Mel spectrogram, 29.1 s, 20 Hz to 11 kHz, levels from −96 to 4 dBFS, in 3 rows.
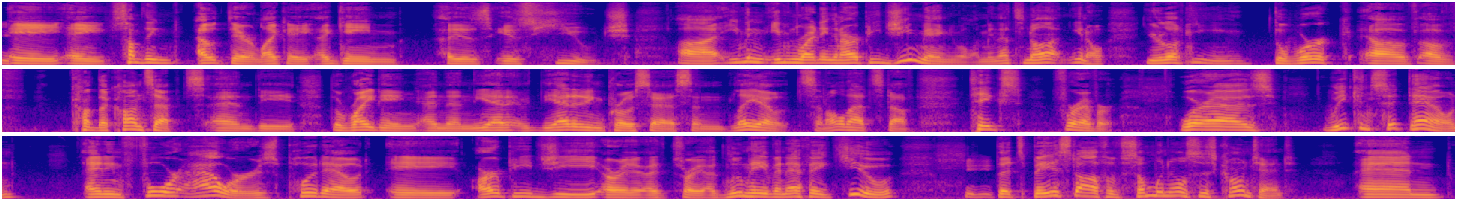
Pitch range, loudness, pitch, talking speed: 120-160 Hz, -25 LUFS, 140 Hz, 165 wpm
